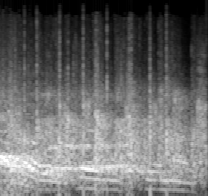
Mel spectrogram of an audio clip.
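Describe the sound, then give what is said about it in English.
An audience gives a short round of applause for a guest being introduced at an in-person panel event. The clapping is dense and steady, lasting only a couple of seconds. “Give a round of applause for Rob.”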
